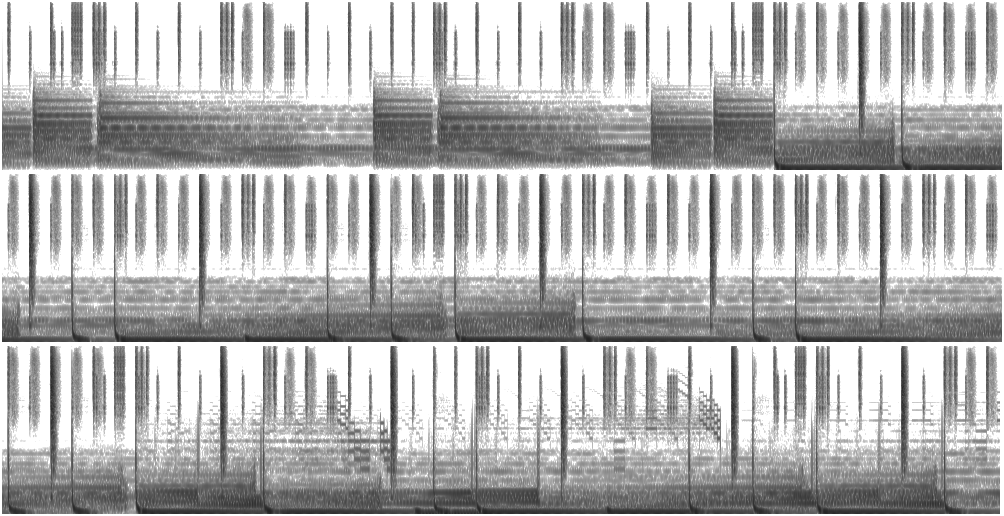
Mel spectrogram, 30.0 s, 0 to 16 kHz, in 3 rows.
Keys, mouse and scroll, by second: 0.8-3.4 shift+drag, 3.4 scroll up 1, 4.1 scroll down 1, 6.3-11.2 drag, 11.2 space, 13.3 click, 14.7-17.4 shift+drag, 17.4 shift+scroll up 1, 18.0 click, 21.2 click, 24.5 shift+click, 25.2 shift+click, 26.9-28.0 shift+drag, 28.0 scroll down 1, 28.6 click.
